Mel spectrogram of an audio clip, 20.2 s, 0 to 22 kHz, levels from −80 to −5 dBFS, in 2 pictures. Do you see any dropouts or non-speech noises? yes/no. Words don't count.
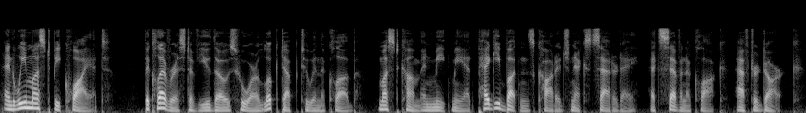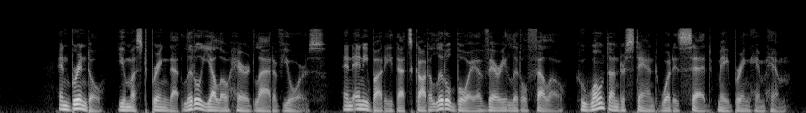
no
